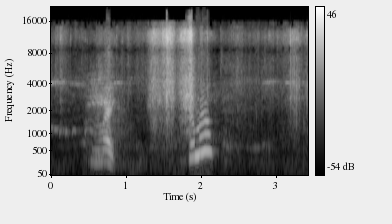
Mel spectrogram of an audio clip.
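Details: Pet cats at play with a woman, two short meows about a second apart, each dropping then rising in pitch, with little else but quiet room noise between them.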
